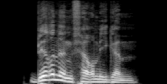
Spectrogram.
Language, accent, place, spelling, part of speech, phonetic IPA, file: German, Germany, Berlin, birnenförmigem, adjective, [ˈbɪʁnənˌfœʁmɪɡəm], De-birnenförmigem.ogg
- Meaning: strong dative masculine/neuter singular of birnenförmig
